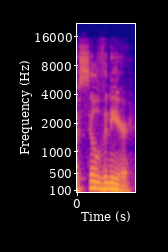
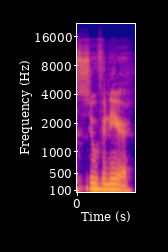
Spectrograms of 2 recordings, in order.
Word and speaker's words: souvenir: That it was a Silvenir. I said it that way for years. And no one corrected you? No, it sounded cute? Close enough. Yeah. I bet nobody even picked up that I was saying it wrong.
